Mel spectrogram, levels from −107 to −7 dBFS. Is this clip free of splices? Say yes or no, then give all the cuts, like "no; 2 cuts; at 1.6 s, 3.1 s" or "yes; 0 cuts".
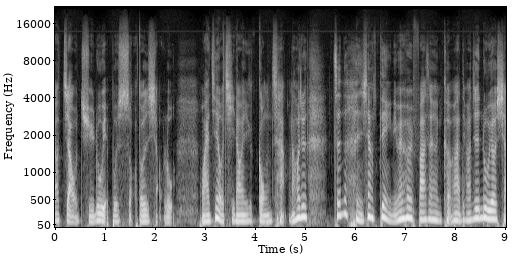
yes; 0 cuts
